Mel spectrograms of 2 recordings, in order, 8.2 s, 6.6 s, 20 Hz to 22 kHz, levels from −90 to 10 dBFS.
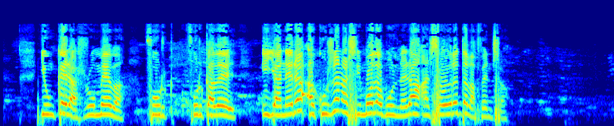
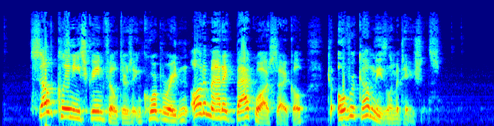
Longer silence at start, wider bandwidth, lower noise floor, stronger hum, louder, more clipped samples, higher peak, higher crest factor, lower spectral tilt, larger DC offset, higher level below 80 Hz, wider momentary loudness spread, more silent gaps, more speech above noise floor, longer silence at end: about the same, 0.35 s vs 0.4 s; second, 11.5 kHz vs 15 kHz; about the same, -67 dBFS vs -67 dBFS; neither; second, -19 LUFS vs -14 LUFS; neither; second, -6 dBFS vs 0 dBFS; about the same, 14 dB vs 14 dB; second, -2 dB/octave vs -4.5 dB/octave; neither; about the same, -56 dBFS vs -54 dBFS; about the same, 11 LU vs 13 LU; neither; second, 47 dB vs 53 dB; first, 1.45 s vs 0.75 s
